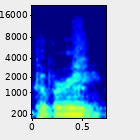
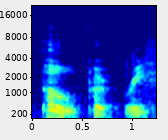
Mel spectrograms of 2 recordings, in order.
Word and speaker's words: potpourri: That it is odd that poop is in poopery, like the word. yeah. At least Well, phonetically. it's potpourri, but Yeah, I know, but you can the say poopery poop.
